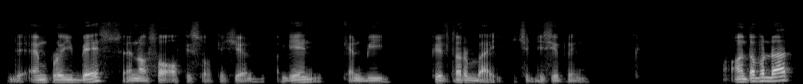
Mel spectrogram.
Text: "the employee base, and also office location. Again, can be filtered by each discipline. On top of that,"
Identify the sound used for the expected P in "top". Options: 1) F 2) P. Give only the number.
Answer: 1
